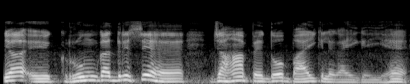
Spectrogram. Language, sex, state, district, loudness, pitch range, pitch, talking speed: Hindi, male, Jharkhand, Palamu, -13 LUFS, 125-180 Hz, 135 Hz, 190 wpm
